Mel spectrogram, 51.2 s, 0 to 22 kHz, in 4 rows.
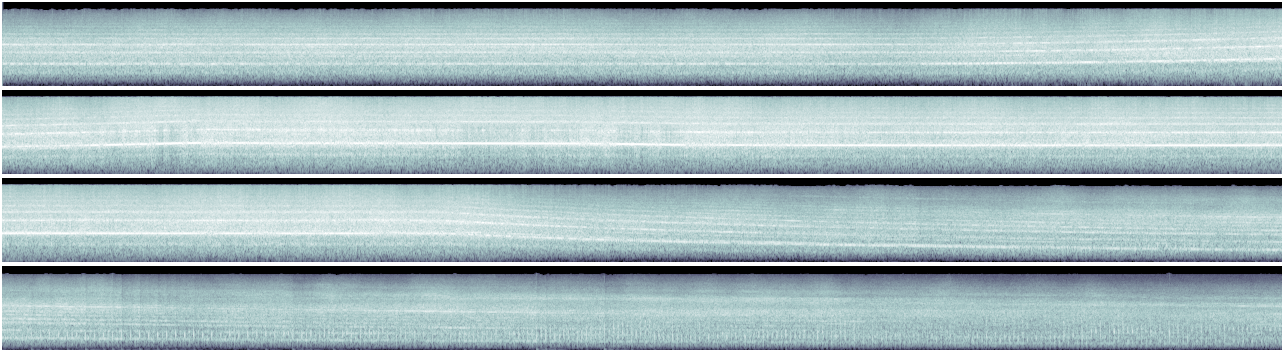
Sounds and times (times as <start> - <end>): Fixed-wing aircraft, airplane: 0.0 - 51.2.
